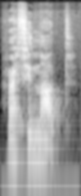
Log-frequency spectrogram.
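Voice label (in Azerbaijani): "rafinad", Azerbaijani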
